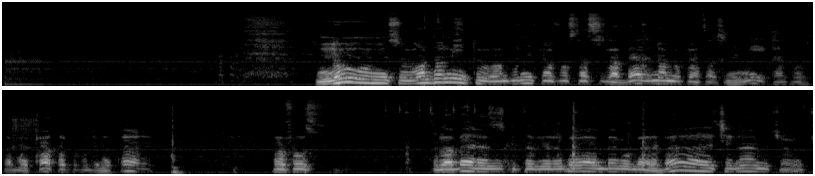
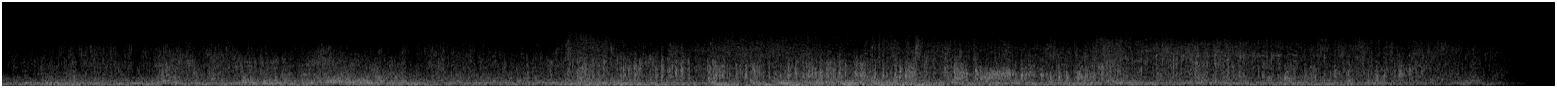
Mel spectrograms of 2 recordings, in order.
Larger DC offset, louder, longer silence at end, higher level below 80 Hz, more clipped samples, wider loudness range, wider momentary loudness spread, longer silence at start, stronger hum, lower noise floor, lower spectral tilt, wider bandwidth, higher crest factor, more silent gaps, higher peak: neither; first, -32 LUFS vs -43 LUFS; second, 0.1 s vs 0.4 s; second, -66 dBFS vs -54 dBFS; neither; first, 10 LU vs 4 LU; first, 20 LU vs 6 LU; about the same, 0.05 s vs 0 s; neither; about the same, -65 dBFS vs -68 dBFS; second, -7 dB/octave vs -8.5 dB/octave; first, 14 kHz vs 8 kHz; first, 22 dB vs 14 dB; neither; first, -12 dBFS vs -28 dBFS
